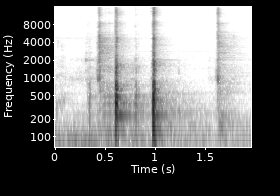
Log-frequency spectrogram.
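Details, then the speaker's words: Old Emglo two-stage four-cylinder shop air compressor whose electric motor quit: two sharp pops a third of a second apart, a faint third, then no motor hum; electric motor burnt out, later replaced along with the belt. "Well guys, my compressor quit, and this is a little scary."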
